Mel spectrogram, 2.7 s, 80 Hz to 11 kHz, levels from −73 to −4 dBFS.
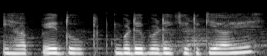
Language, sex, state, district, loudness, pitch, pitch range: Hindi, female, Uttar Pradesh, Shamli, -15 LUFS, 215 Hz, 215-220 Hz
